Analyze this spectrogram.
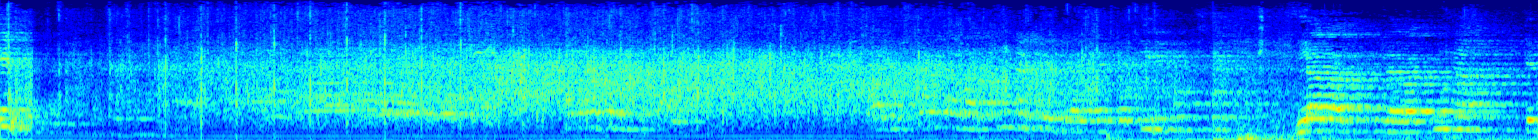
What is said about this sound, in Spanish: El aplauso en ese momento fue impresionante. Todo el auditorio parado de pie, o sea, estallaba sí.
